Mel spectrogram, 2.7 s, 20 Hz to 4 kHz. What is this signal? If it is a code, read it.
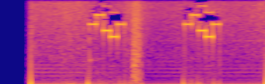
Five-tone selective call (ZVEI), heard as quick runs of five tones, tones of about 70 ms. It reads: 88648 88648
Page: SDR/ZVEI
